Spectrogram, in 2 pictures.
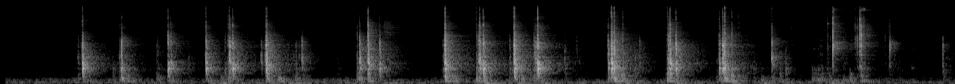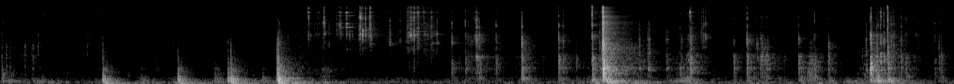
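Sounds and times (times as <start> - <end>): door lock knob clicking: 0.8 - 9.0.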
